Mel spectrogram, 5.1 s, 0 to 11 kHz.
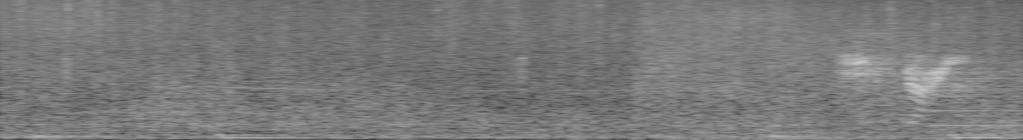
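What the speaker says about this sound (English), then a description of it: "I don't want to be out in this storm. The lightning, it is too close." Steady rain and rolling thunder fill a thunderstorm in Red Dead Redemption 2, with low rumbles swelling a few times beneath a constant wash of rainfall.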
